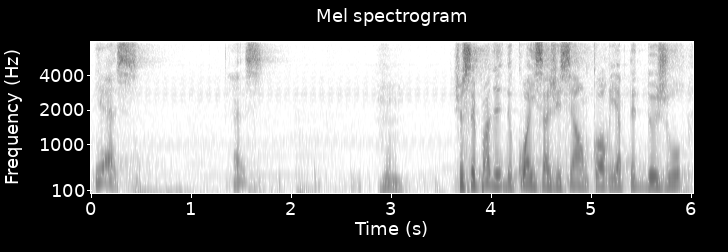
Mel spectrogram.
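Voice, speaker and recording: Gravelly woman preaching in an echoing hall. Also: fairly low pitch, normal speed. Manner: animated preaching that swings from hushed to loud. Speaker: pastor. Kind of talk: sermon. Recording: long reverb of a large hall.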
